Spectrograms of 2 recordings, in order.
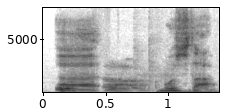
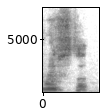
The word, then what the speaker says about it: Worcester: Worcester. Yeah, at least it's said the same way as we pronounce it. It is Worcester.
